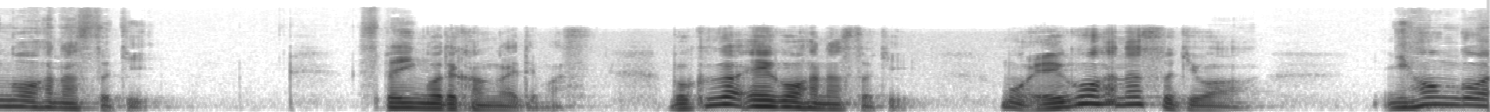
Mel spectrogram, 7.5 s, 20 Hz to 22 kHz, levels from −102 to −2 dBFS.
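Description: Digital radio blending to analogue runs from 1.76 s to 6.41 s in this speech recording. The hybrid receiver lost its digital stream and cross-faded over about 374 ms to the station's FM broadcast, then faded back. While on FM, the level shifts by about 2 dB, and a faint hiss sits roughly 45 dB below the speech.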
